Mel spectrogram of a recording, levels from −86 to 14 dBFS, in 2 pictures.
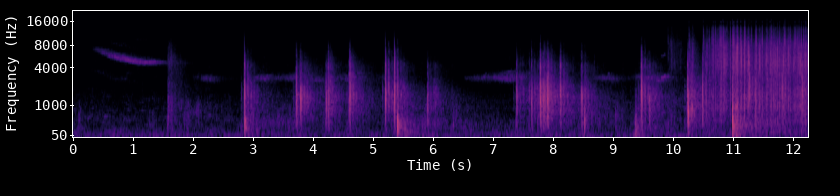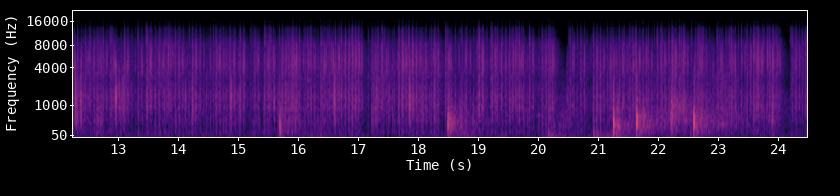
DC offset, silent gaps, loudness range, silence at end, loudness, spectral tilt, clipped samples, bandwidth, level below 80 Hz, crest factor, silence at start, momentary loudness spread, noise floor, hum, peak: under 0.1%; none; 10 LU; 0 s; -39 LUFS; -2 dB/octave; under 0.1%; 16.5 kHz; -66 dBFS; 34 dB; 0.45 s; 19 LU; -67 dBFS; none; -8 dBFS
